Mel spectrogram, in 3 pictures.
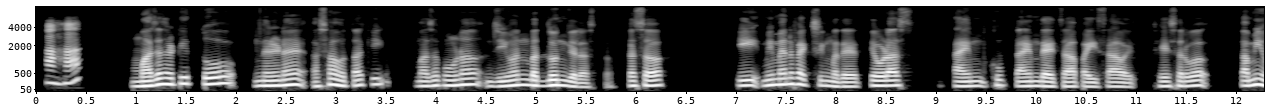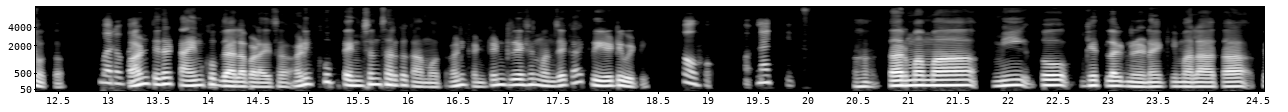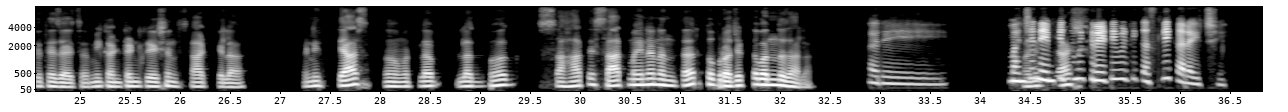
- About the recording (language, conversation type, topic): Marathi, podcast, एखाद्या मोठ्या अपयशामुळे तुमच्यात कोणते बदल झाले?
- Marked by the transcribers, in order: other noise; tapping; drawn out: "अरे!"; other background noise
